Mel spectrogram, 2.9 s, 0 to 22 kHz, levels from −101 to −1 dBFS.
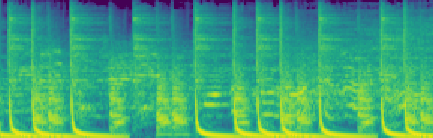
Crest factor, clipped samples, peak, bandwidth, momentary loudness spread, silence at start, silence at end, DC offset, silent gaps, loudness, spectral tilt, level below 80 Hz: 8 dB; 1%; 0 dBFS; over 20 kHz; 5 LU; 0 s; 0 s; under 0.1%; none; -8 LUFS; -5.5 dB/octave; -18 dBFS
